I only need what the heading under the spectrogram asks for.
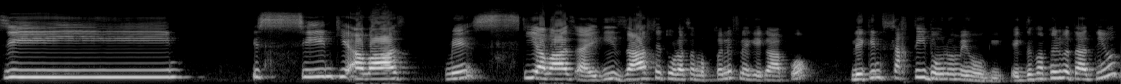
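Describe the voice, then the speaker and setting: A woman teaching Quran letter pronunciation step by step, explaining patiently and then drawing out each letter sound slowly and loudly. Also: high voice, expressive.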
